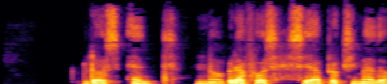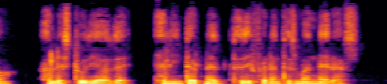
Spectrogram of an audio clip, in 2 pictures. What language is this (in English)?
Spanish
